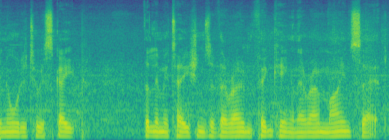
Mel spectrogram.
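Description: A man talks very fast while noticeable background noise carries on around him. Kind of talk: casual interview. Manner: humorous.

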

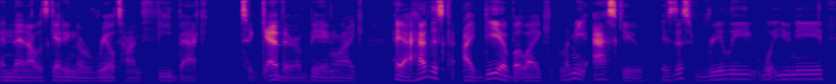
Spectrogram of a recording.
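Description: A man with an American accent speaks in a very deep, low pitch. His tone is bright and sharp, and his intonation lively. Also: moderate pace. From Philadelphia, US. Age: 20s. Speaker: entrepreneur. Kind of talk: casual interview.

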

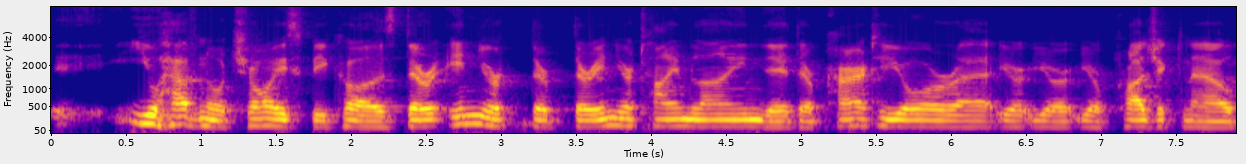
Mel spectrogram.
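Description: An Irish accent at a fairly slow pace. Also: man, quiet background. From west of Ireland. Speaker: self-builder. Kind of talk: interview. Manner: halting.

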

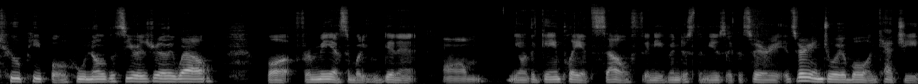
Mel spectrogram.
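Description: A man's normal speaking voice at a medium pitch and fairly quick pace, with ordinary pitch variation, in a very clean recording with a silent background. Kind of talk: casual chat.

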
